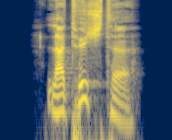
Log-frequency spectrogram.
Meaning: lamp, lantern, luminous object
- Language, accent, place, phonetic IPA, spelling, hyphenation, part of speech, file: German, Germany, Berlin, [laˈtʰʏçtə], Latüchte, La‧tüch‧te, noun, De-Latüchte.ogg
